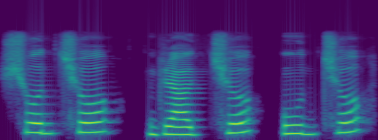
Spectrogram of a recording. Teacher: নিয়মটাই আছে হ এর সাথে যখন জ ফলা যুক্ত হয় তখন হ এর কোন নিজস্ব উচ্চারণ থাকে না প্রথমে অল্পপ্রাণ হসন্ত জ এবং পরে মহাপ্রাণ ঝ এর ওকারান্ত উচ্চারণ হয়ে থাকে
